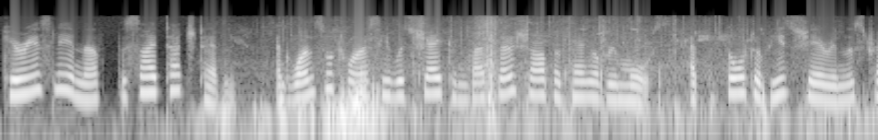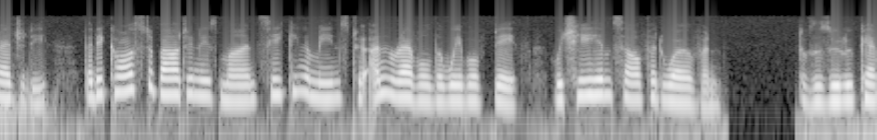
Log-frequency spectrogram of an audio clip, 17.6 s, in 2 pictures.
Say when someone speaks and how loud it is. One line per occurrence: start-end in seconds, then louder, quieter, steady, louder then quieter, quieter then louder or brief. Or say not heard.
0.1-16.0 steady
16.8-17.5 brief.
